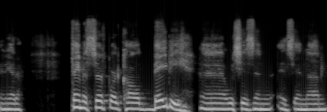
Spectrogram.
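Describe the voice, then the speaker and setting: A man speaks with a Californian accent. His pitch is fairly high. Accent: Californian American. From US West Coast (Encinitas, California). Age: 70s. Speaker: veteran surfer. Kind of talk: interview. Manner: halting, many fillers and repetitions.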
